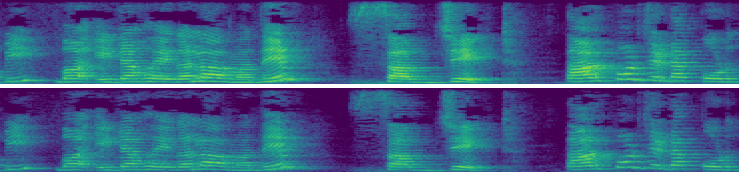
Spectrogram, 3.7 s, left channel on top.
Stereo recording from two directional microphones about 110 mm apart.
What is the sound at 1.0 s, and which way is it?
A woman's voice, 30° left (ahead or behind).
